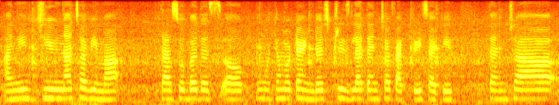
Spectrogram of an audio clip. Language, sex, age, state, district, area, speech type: Marathi, female, 18-30, Maharashtra, Ratnagiri, urban, spontaneous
